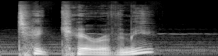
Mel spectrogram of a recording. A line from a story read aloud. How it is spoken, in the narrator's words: I spat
